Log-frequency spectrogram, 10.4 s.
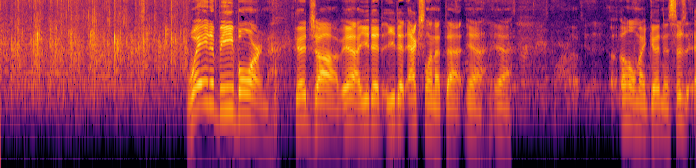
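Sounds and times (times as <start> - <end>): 
audience clapping: 0.0 - 4.9
speech: 2.8 - 7.8, 9.3 - 10.4.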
